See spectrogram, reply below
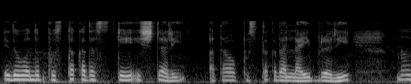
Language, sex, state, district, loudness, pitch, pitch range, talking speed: Kannada, female, Karnataka, Mysore, -27 LUFS, 195 Hz, 175-210 Hz, 100 wpm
